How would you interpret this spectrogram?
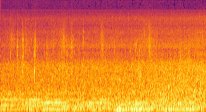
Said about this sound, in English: Sounds like the water is rushing into an opening ahead.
